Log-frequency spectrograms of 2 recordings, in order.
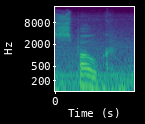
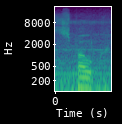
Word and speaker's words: spook: Uh, well, the Dutch word for ghost is spoke. Like, you know, like the English word spook. Oh, that's it's just that, but spoke pronounced as Dutch.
